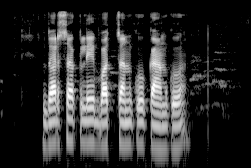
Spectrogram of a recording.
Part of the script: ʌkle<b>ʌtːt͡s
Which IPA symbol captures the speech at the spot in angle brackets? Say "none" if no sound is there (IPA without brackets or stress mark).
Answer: b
